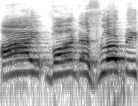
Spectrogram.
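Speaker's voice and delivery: put-on Indian accent. Coaching a group to repeat a line, in a good Indian accent. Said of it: "unless you do a good Indian accent".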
